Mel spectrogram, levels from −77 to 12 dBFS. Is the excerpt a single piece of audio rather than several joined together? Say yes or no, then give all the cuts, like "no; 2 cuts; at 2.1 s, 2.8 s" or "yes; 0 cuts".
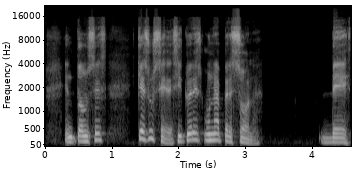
yes; 0 cuts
